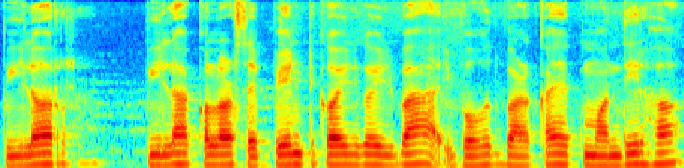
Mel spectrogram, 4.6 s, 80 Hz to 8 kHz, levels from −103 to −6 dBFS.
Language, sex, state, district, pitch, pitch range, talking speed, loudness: Bhojpuri, male, Bihar, Muzaffarpur, 130 Hz, 125-140 Hz, 185 wpm, -18 LUFS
